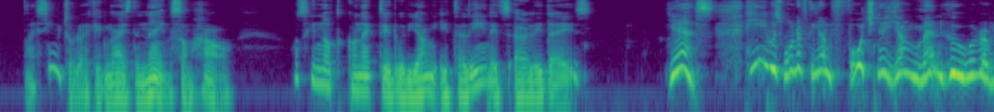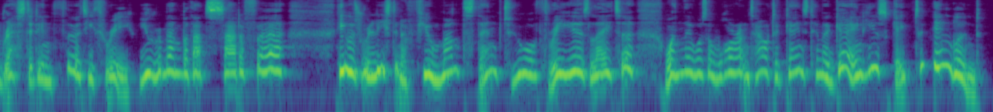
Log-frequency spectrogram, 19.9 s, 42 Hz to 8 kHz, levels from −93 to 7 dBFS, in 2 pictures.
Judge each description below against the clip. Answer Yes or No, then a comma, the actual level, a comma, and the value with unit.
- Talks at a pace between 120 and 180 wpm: No, average, 190 wpm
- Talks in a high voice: Yes, high, 245 Hz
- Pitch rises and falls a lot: Yes, wide, 8.4 semitones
